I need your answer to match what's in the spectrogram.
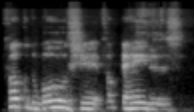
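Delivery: usual speaking voice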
